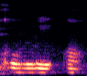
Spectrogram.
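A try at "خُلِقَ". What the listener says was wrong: Nah, begitu. Bedakan dengan ha ya.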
